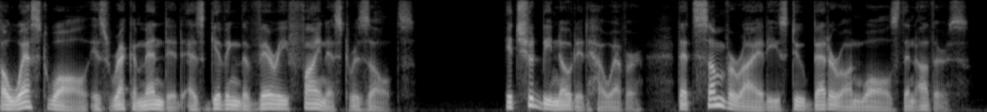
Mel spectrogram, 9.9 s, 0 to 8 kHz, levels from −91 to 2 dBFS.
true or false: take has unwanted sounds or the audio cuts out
false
